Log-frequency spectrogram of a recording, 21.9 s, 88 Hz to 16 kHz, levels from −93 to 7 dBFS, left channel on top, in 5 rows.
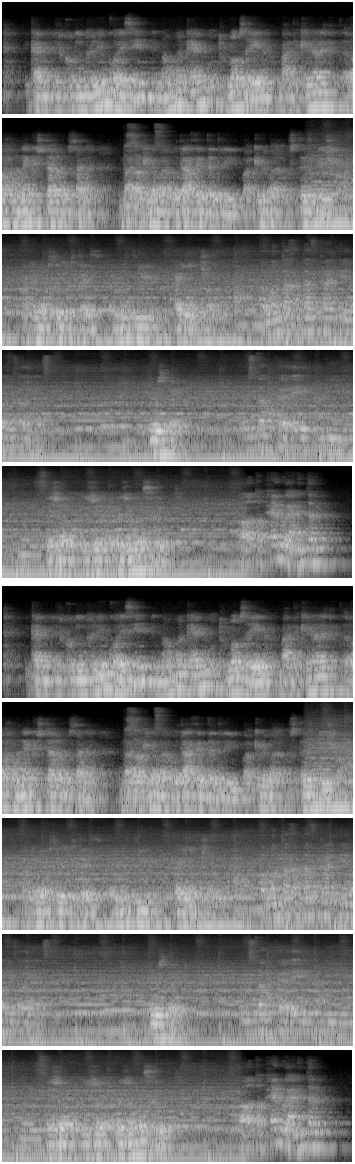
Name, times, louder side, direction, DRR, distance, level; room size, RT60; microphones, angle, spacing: voice 1, 0.3-5.5 5.8-8.7 9.0-11.6 14.9-15.5 18.1-19.7, equal, 60° left, -7 dB, 1.2 m, -20 dB
voice 2, 5.9-6.2 12.0-13.7 16.1-18.3 20.5-21.5, equal, ahead, -7 dB, 0.6 m, -24 dB
sound 1, 8.1-20.5, right 1 dB, 60° right, 0.5 m, -25 dB
2.9 x 2.1 x 2.3 m, 0.80 s
head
